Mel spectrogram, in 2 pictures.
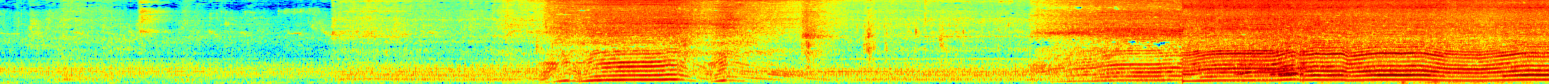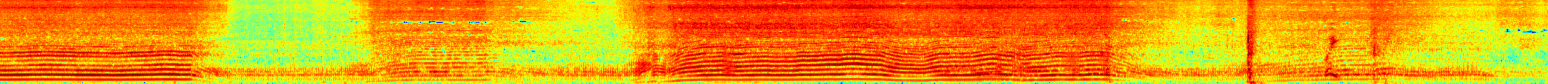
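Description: Chainsaw cutting through a tree trunk: it revs up about five seconds in, then runs at high revs in two long cuts, its pitch dipping and recovering as the chain bites into the wood. Two sharp knocks come near the end.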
